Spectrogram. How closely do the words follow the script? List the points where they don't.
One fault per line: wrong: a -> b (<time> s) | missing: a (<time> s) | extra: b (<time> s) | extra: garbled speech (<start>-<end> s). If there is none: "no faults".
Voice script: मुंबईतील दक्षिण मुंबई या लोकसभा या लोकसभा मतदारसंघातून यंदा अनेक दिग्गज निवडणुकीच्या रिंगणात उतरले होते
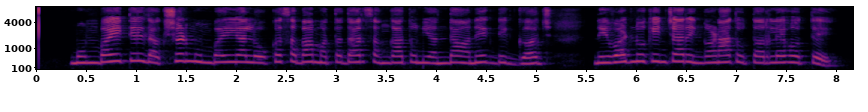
missing: या लोकसभा (2.8 s)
